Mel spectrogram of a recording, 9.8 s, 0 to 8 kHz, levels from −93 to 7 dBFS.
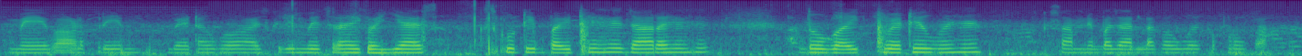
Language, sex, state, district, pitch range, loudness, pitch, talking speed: Hindi, female, Haryana, Rohtak, 190-200 Hz, -18 LUFS, 195 Hz, 170 wpm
